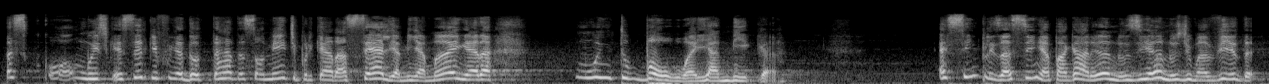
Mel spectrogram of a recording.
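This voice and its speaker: A woman's voice: on the high side, animated, a little slow, husky. A woman voicing a wounded, insecure adopted orphan girl in an audio drama, with a Brazilian accent and an emotional, plaintive delivery. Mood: hurt, sorrowful. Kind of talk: Portuguese-language audio drama acting. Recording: long hall reverb.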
